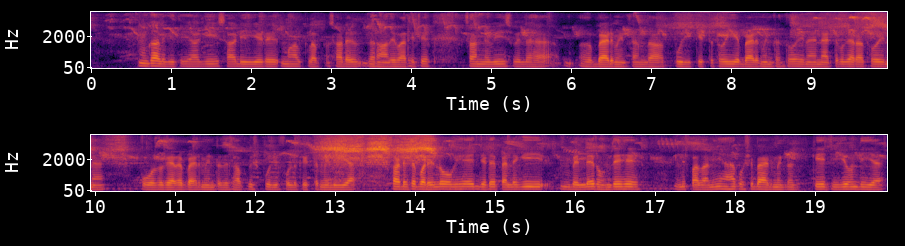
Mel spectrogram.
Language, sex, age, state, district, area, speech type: Dogri, male, 18-30, Jammu and Kashmir, Samba, urban, spontaneous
